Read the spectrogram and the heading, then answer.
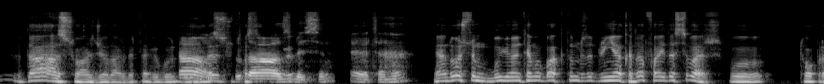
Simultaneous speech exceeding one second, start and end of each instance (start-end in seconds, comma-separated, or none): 1.8-3.0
